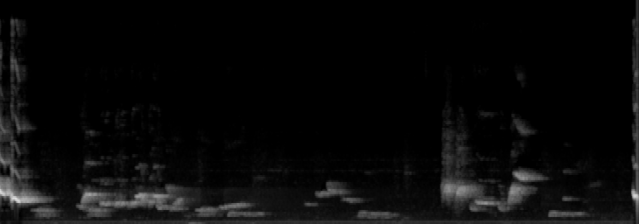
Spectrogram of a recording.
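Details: Chestnut-capped thrush song as a lure for birds that have stopped singing: a strong opening note, then scattered soft warbled and whistled fragments with pauses, another louder cluster later.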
